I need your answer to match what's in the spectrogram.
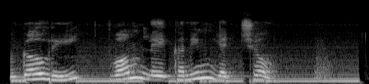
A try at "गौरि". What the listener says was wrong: गौरी अथवा गौरी। न, गौरी अथवा गौरी ह्रस्व भविष्यति दीर्घई। लिखते समय ह्रस्व ई लिखेंगे, गौरी छोटा ई अथवा दीर्घ ई? ह्रस्व। गौरी। गौरी न, गौरी।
